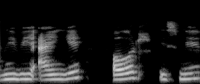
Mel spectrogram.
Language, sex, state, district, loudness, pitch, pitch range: Hindi, female, Bihar, Kishanganj, -19 LUFS, 245 Hz, 235-270 Hz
